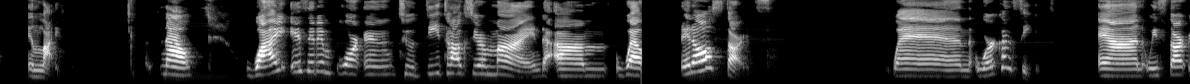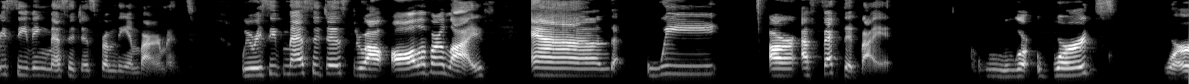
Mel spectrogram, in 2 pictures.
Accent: El Salvador; I'm from El Salvador

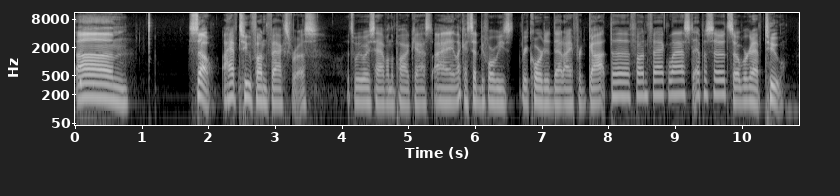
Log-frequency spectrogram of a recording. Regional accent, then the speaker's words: Moreno Valley, California, United States; now in Utah, United States; I grew up in Moreno Valley

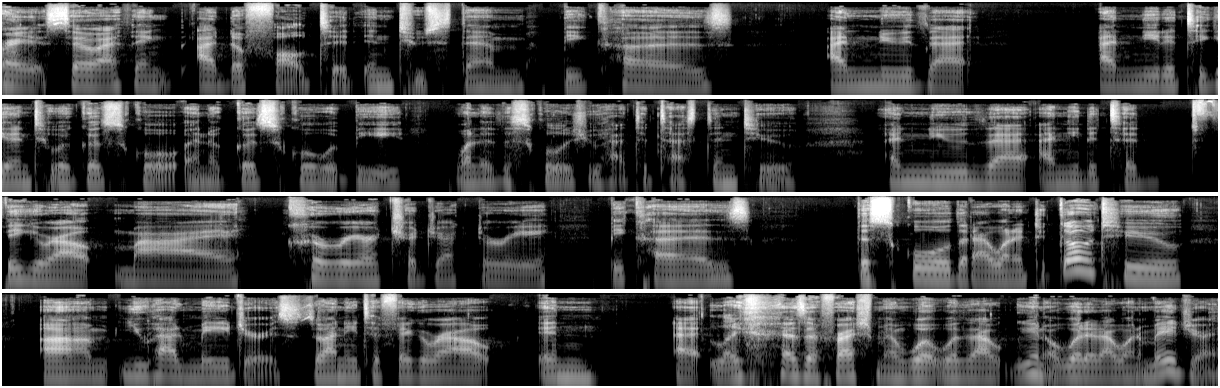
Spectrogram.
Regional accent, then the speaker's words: New York City, New York, United States; moved away as an adult; also born or lived in Montgomery County, Maryland; now in Baltimore, United States; I grew up in Brooklyn

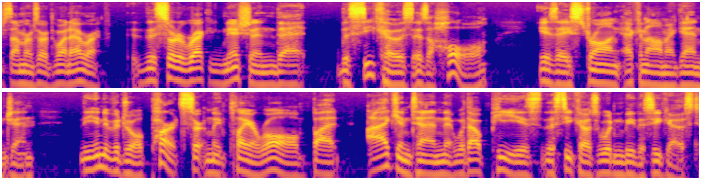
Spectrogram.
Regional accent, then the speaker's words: Dover, New Hampshire, United States; I grew up on Dover Point

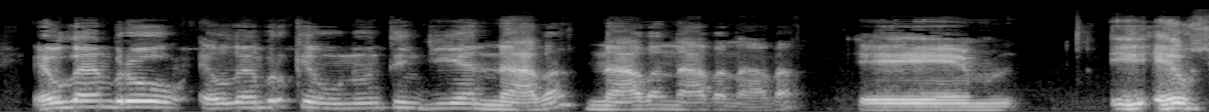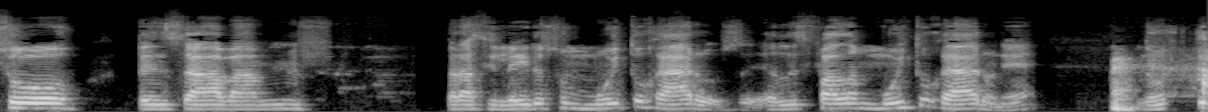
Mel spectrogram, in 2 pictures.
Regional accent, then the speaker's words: Colombia; Portuguese is a second language; moved away as an adult; now in São Paulo, Brazil; eu sou colombiano

